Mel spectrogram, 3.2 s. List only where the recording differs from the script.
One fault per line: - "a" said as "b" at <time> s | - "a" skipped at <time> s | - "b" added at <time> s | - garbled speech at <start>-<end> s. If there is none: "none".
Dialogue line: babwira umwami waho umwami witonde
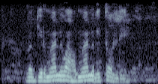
none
